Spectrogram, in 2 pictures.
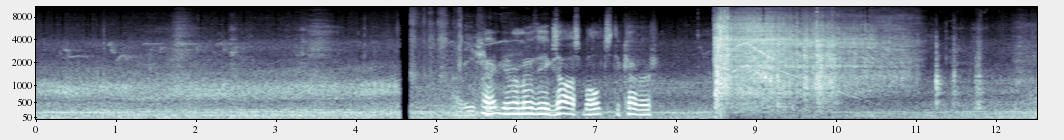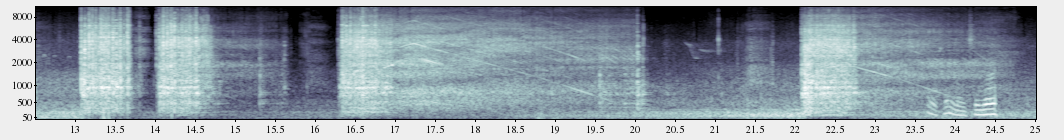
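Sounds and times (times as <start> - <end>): impact wrench running in bursts: 8.5 - 11.1, 13.1 - 15.6, 16.3 - 20.1, 22.1 - 24.8.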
